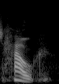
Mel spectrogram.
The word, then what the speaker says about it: Hauk: H-O-W-K is the way to write it phonetically, I think.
